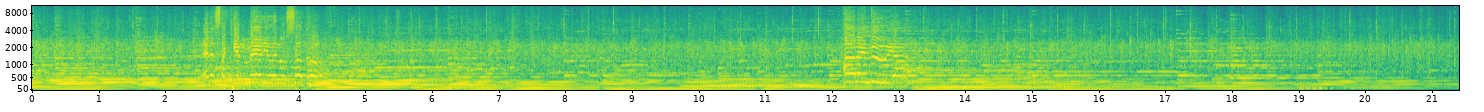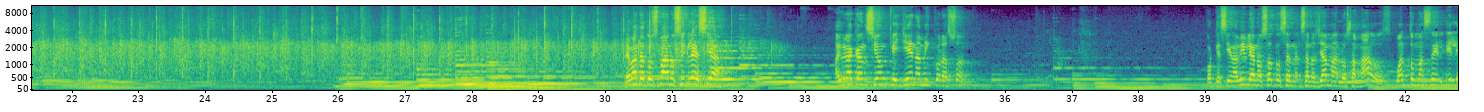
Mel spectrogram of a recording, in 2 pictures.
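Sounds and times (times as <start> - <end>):
people clapping: 0.0 - 33.7
speech: 3.4 - 4.9, 30.4 - 31.9, 33.5 - 35.6, 39.1 - 42.7.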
